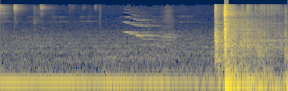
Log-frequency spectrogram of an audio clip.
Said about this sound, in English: All right, let's close this door from the outside.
